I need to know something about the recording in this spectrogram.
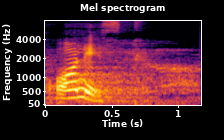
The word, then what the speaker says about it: honest: শব্দের প্রথমে যদি এইচ থাকে তাহলে শব্দের প্রথমে যদি এইচ থাকে এবং এইচের উচ্চারণ হয় না, তারপর থেকে উচ্চারণ হয়, সেখানে আর্টিকেল এন বসবে।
